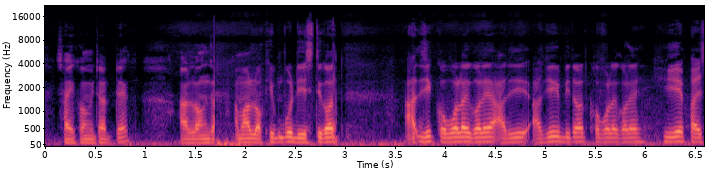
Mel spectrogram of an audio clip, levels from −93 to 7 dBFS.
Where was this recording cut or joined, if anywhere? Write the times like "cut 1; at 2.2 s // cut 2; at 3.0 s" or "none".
cut 1; at 1.7 s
